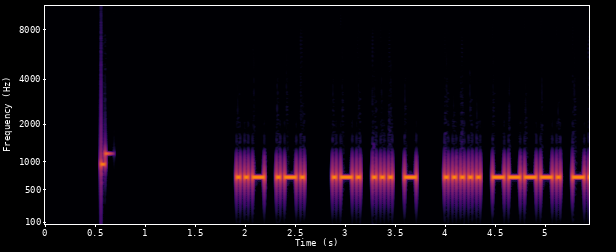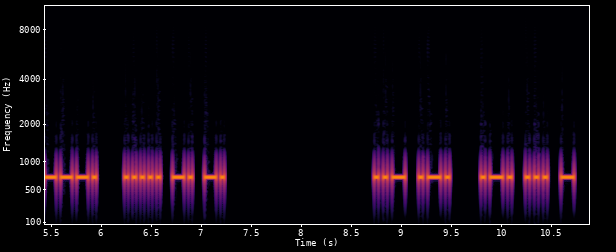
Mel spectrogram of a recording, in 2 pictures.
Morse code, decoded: UR RST 599 5NN UR RST

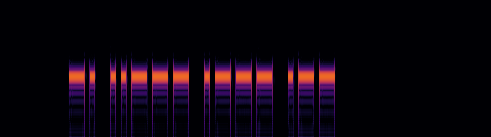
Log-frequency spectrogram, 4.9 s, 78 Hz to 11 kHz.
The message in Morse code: N2JW

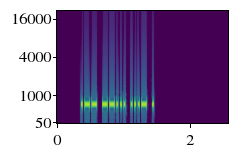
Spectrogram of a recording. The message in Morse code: W7VE

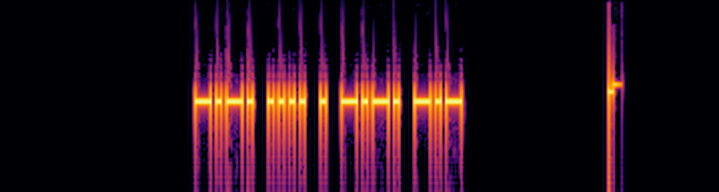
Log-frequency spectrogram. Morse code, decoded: CHECK

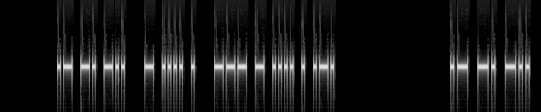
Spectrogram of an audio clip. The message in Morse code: AND THE OTHER AND

